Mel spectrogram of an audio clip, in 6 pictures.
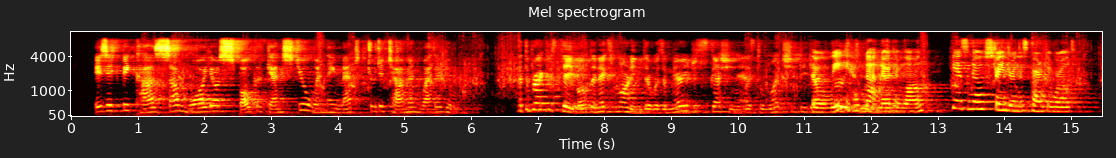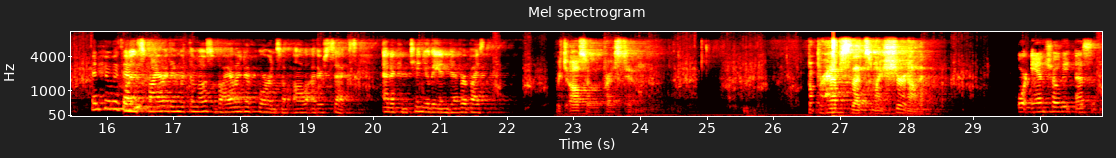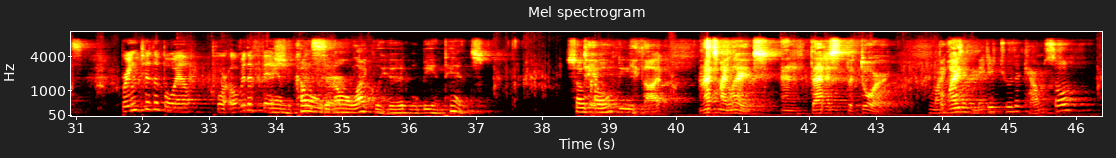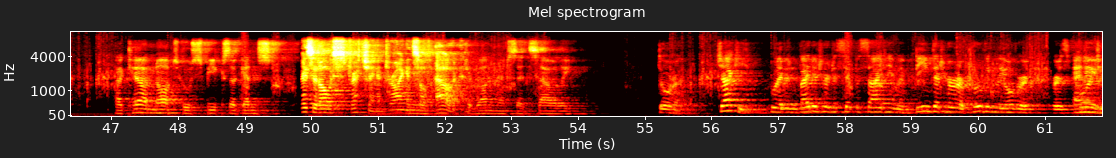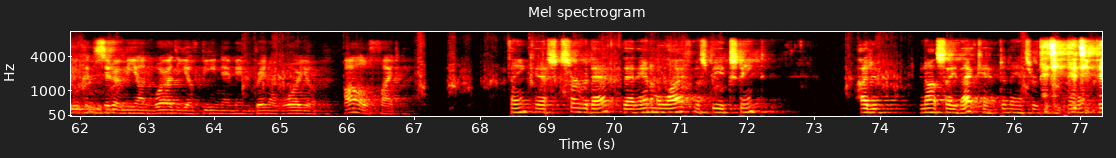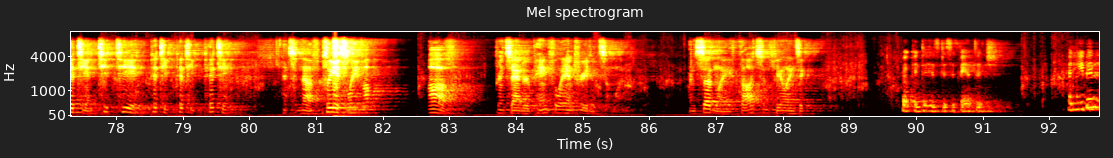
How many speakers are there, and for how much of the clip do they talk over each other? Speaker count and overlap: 7, about 8%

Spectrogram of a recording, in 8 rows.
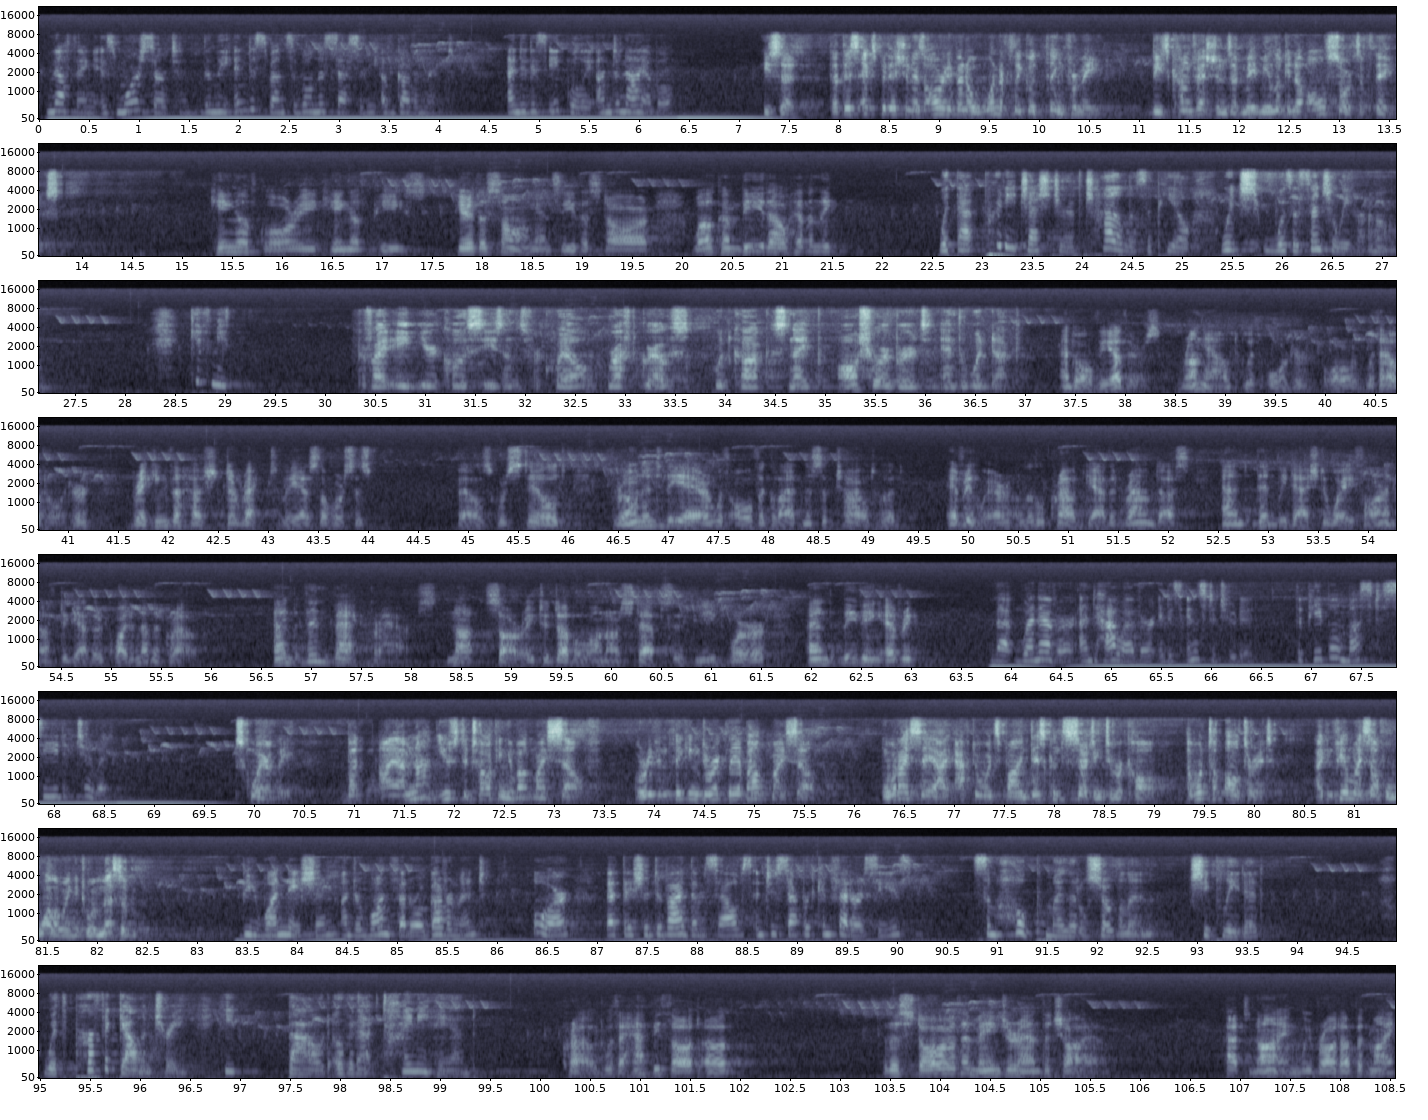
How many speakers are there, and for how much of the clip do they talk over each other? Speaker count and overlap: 5, no overlap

